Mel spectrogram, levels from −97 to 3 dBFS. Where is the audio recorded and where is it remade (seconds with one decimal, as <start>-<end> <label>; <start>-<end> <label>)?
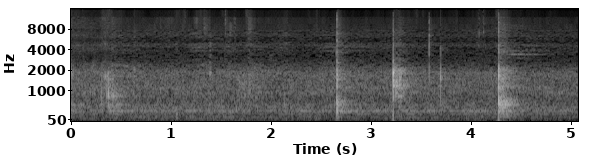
0.0-5.1 recorded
